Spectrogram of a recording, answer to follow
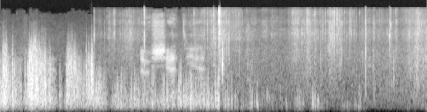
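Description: Rustling and crunching of dry fallen leaves underfoot, with handling noise, loudest over the first two seconds or so and then quieter.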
